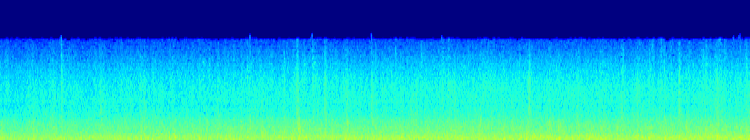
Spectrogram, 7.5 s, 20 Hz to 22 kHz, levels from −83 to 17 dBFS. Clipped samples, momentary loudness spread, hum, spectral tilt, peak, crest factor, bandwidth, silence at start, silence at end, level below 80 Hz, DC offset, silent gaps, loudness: under 0.1%; 2 LU; none; -3 dB/octave; -10 dBFS; 16 dB; 16 kHz; 0 s; 0 s; -44 dBFS; under 0.1%; none; -25 LUFS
